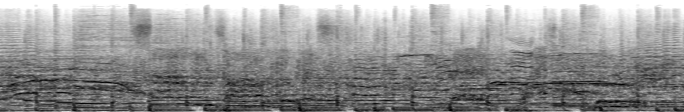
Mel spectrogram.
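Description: A stage audience at a footy panel show cheers loudly as an AFL footballer guest is welcomed on. Whoops, yells and shouts blend into a sustained roar that stays at full volume throughout.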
